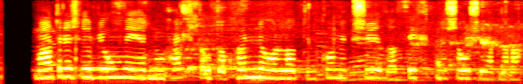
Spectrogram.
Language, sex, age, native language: Icelandic, male, 18-19, Icelandic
